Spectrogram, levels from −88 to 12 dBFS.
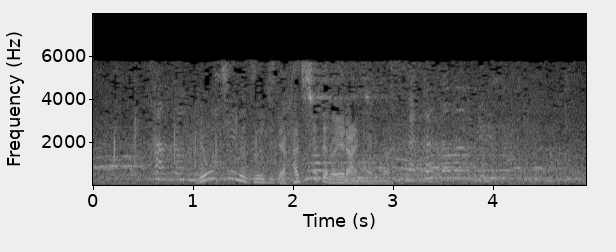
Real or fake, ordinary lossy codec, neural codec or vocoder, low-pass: real; MP3, 24 kbps; none; 7.2 kHz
